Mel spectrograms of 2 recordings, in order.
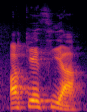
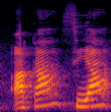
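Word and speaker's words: acacia: अकेसिया, कई लोग इसे अकेसिया भी पढ़ते हैं, आका अकासिया या अकेसिया. सबसे अच्छा अकेसिया पढ़िए. आ गया समझ में? कस्कुता सराउंड अराउंड दी बबूल या अकेसिया ट्री.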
